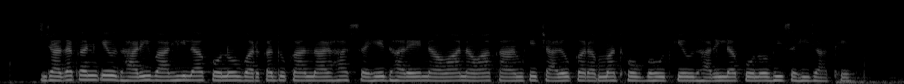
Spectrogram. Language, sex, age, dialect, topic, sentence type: Chhattisgarhi, female, 18-24, Central, banking, statement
